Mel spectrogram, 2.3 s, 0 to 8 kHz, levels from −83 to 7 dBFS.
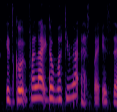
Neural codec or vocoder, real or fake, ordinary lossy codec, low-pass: none; real; none; 7.2 kHz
